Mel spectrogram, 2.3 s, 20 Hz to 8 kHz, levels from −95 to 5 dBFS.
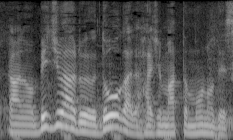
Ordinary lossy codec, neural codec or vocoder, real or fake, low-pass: none; none; real; none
